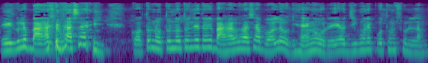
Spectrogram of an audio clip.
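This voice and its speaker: A man's voice: high voice, fairly quick, a bit bright. A man, chatting casually to viewers while vlogging at home with his family. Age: 20s. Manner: chatty, addresses viewers directly. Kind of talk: casual family vlog narration.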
